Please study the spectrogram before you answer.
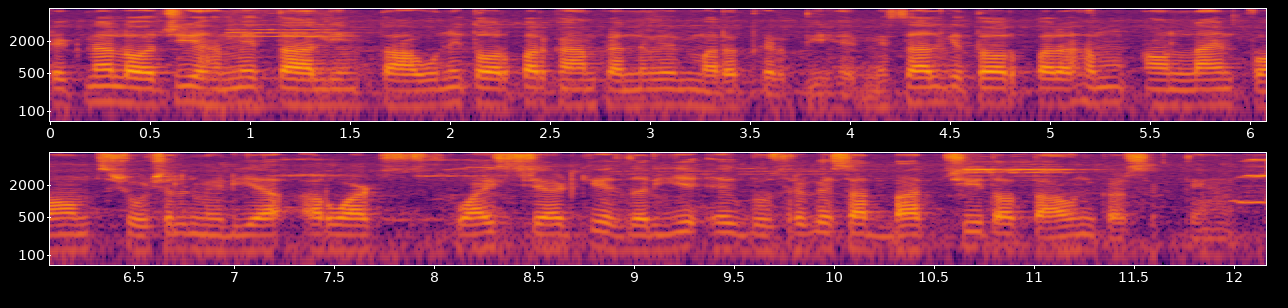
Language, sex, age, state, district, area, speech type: Urdu, male, 18-30, Maharashtra, Nashik, urban, spontaneous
